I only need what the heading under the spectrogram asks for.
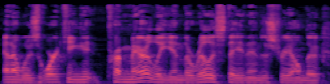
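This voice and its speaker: A middle-aged man from Israel whose first language is Hebrew talks as an interview guest. He speaks fast and keeps restarting his sentences. He repeats words as he goes. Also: on the low side. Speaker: entrepreneur guest. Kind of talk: interview conversation.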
